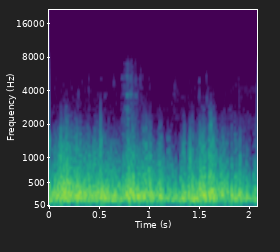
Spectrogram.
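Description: Wind buffeting the microphone: a loud, steady, low rush that covers any hoofbeats of the cantering horse.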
